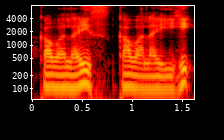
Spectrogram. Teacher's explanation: So sakara has come in place of visarga.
